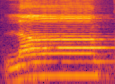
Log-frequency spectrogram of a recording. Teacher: لام کی ادائیگی میں آواز ناک میں نہ جائے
